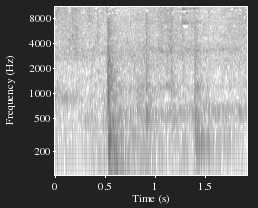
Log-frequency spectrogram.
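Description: Water splashes and sloshes in a few brief, soft bursts as a shower mitt is wetted under running water, over a steady low hiss with no voices.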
